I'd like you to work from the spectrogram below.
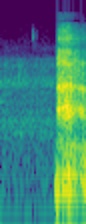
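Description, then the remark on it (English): A single sudden sneeze bursts out after a short stretch of near silence, loud, breathy and noisy across the whole range, holding briefly before tapering off. “Bless you.”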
